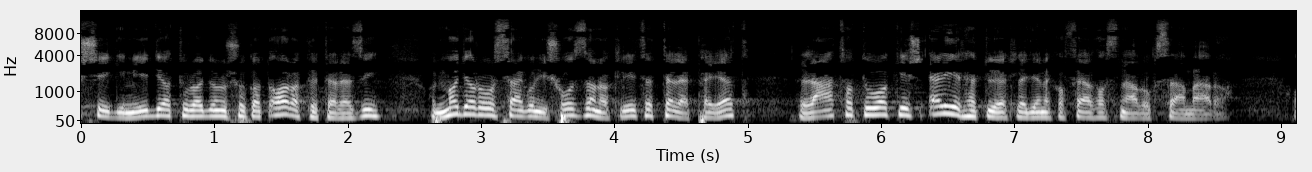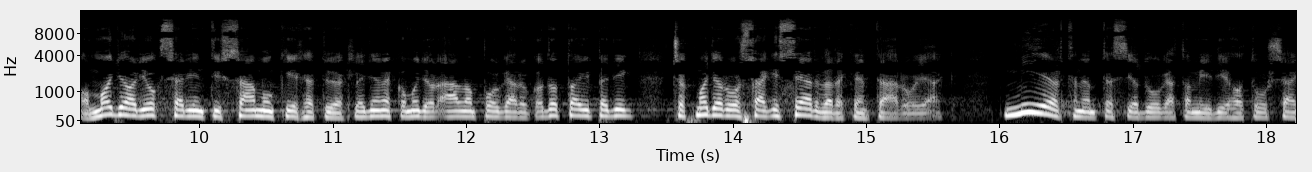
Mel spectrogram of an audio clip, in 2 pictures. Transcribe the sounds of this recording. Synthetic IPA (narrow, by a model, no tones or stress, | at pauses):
ʃːeːɡimeːd̪ijɒt̪ulɒjd̪o̞no̞ʃo̞kɒt̪ɒrːɒkø̞t̪ɛlɛzi | ho̞ɟmɒɟɒɾo̞rsaːɡo̞niʃho̞zːɒnɒkleːt̪ɾɛt̪ɛlɛphɛjɛt̪ | laːt̪hɒt̪oːɒkeːʃɛleːrɦɛt̪øːɛklɛɟɛnɛkɒfɛlɦɒsnaːlo̰ːksaːma̰ːɾɒ̰ | ɒ̰mɒɟɒrjo̞ksɛɾint̪iʃsaːmo̞ŋkeːrɦɛt̪øːɛklɛɟɛnɛkɒmɒɟɒɾʔa̰ːlːɒmpo̞lɡaːɾo̞kɒd̪ɒt̪ɒjipɛd̪iɡt͡ʃɒkmɒɟɒɾo̞rsaːɡisɛrvɛɾɛkɛnt̪a̰ːɾo̞̰jːa̰ːk | mieːrt̪nɛmt̪ɛsiɒd̪o̞lɡaːt̪ɒmeːd̪ijɒɦɒt̪oːʃaːɡ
